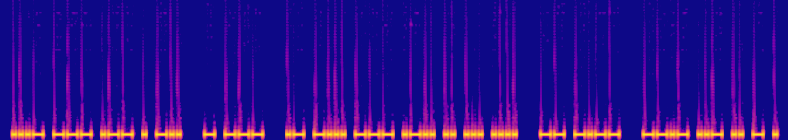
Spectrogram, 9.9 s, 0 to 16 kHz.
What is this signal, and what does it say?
Morse code, heard as a keyed tone, about 28 wpm, 700 Hz. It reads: VOWED TO ABOLISH MY QUITE
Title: Pangram Challenge v2 - 28wpm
